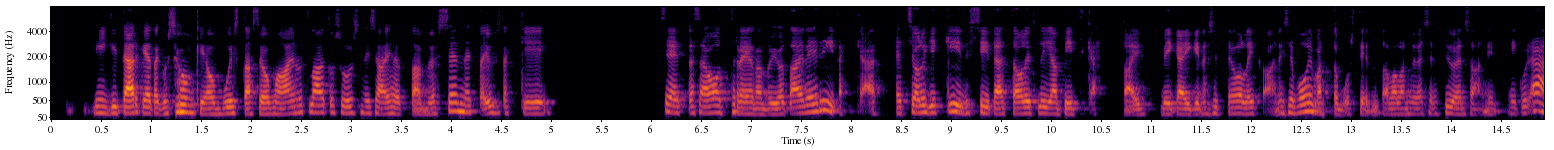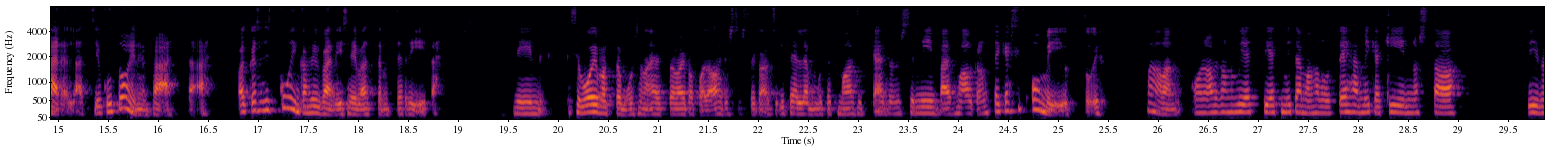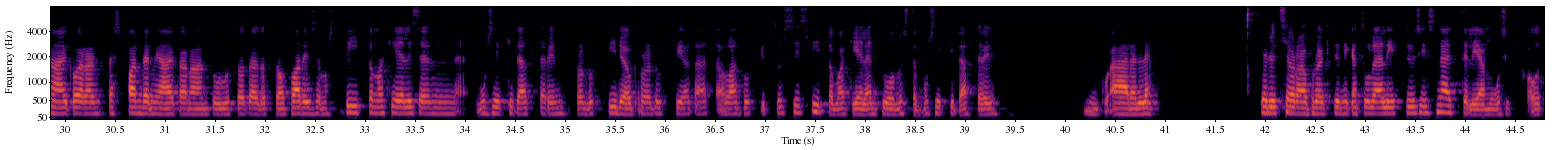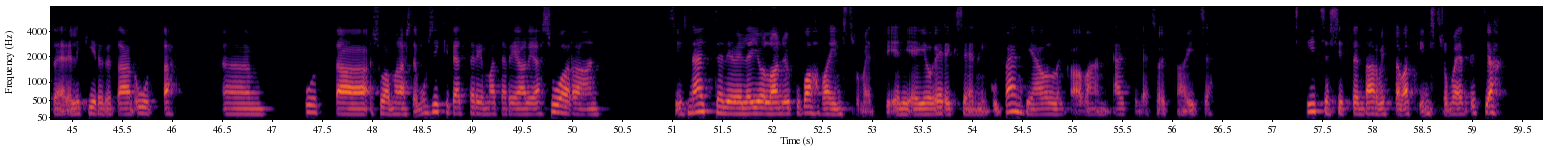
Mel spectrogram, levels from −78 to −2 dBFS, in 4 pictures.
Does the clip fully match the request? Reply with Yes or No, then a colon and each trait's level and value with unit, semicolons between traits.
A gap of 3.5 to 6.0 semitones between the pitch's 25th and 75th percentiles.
No: average, 3.0 semitones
